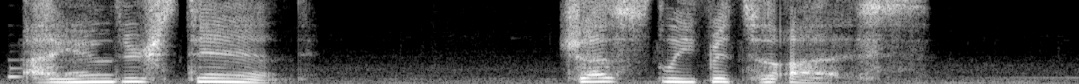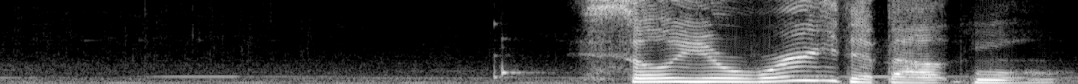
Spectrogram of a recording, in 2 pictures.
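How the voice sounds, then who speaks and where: A woman voicing a small, wise, kindly girl goddess in a video game, with a light, girlish voice and a calm, thoughtful manner. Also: high-pitched, takes it slowly, long pauses, faint music behind. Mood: reassuring. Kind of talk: English video game voice acting.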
